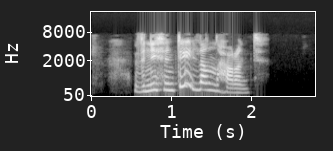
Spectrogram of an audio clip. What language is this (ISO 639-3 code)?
kab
